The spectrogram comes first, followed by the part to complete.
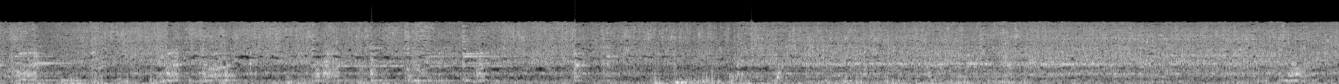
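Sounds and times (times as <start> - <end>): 
meat, carrot and onion frying in a cauldron: 0.0 - 13.3.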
